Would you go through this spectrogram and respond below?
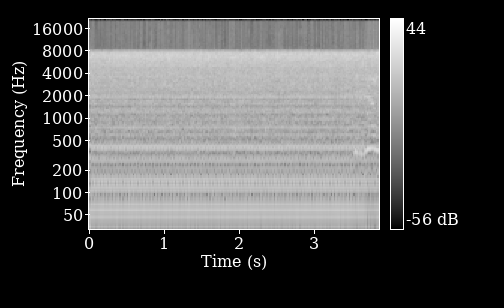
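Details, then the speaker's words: A generator labouring as the upper and lower elements of a Whirlpool Gold double convection wall oven cycle on during the 6.5-minute preheat: steady low drone with a faint periodic beat under the heavy load. "generator laboring here and here we go"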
